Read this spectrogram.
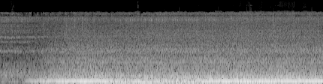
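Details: Ford Mustang Bullitt after replacing starter that stuck and dragged on the flywheel: engine catches quickly with no starter grind, then steady, even idle hum; starter engaging and releasing properly.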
